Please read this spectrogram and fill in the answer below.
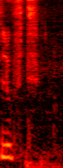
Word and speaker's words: Luft: Well, I studied German, so I hope I pronounce it in the right way. I know it's Luft.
